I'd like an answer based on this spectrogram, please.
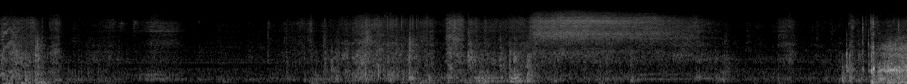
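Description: Ball python hissing as it breathes out while swallowing a mouse: one soft hiss about halfway through that swells and fades over roughly two seconds.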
